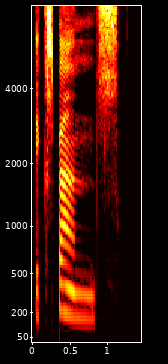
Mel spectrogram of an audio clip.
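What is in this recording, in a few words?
"expands", British English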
